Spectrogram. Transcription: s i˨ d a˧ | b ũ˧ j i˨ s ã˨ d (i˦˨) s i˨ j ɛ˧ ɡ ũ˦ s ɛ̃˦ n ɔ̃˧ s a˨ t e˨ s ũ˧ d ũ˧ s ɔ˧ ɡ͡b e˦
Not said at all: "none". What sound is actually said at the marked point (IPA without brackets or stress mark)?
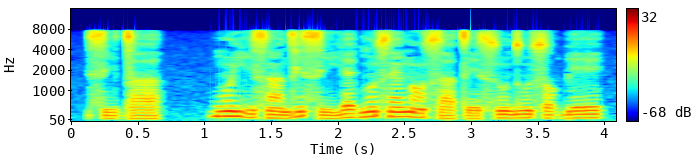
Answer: i˧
